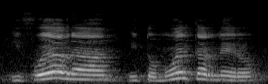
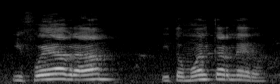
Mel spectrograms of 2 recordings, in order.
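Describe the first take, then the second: Both takes have the same delivery.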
